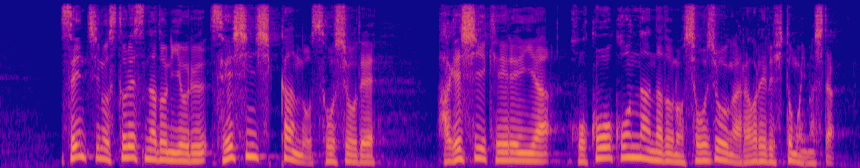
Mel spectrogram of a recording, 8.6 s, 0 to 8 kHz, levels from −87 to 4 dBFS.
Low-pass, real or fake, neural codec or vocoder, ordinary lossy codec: 7.2 kHz; fake; codec, 16 kHz, 16 kbps, FreqCodec, larger model; none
